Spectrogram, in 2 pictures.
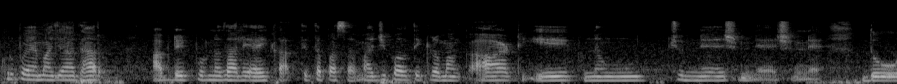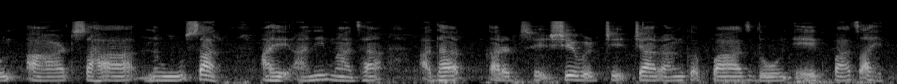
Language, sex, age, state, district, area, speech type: Marathi, female, 60+, Maharashtra, Osmanabad, rural, read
